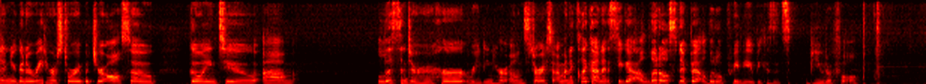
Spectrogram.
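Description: A woman talks with animation into a close microphone.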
